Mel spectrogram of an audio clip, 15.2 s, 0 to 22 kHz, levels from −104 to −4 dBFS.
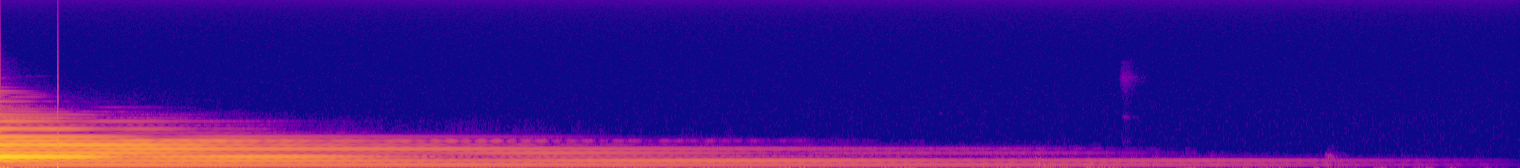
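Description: At 0.58 s there's a repeated buffer in the music. New audio didn't turn up in time, so the device just played its last chunk over again. That chunk is tiny, about 1.45 ms, which fits a 64-sample buffer, and it plays one extra time, with a hard join at each edge. With a piece that small you don't hear a stutter, just a quick click, and the timeline slips by roughly a millisecond and a half.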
